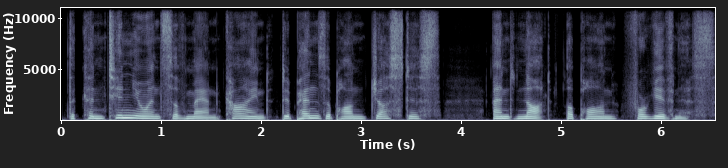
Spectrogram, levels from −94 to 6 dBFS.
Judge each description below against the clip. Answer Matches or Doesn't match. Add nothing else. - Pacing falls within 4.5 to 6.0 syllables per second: Doesn't match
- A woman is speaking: Matches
